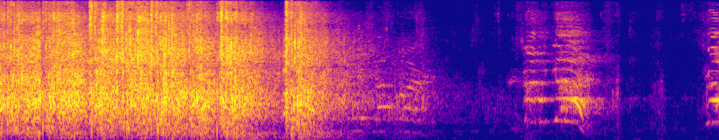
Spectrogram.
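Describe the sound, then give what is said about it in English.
Police video of a fatal shooting of an armed suspect at an apartment complex catches several sharp gunshots inside a dense, loud burst of noise. The din fades after a final crack, and shouted voices follow. “Colorado Springs Police, they released a video of a fatal shooting at an apartment complex of an armed suspect.”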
